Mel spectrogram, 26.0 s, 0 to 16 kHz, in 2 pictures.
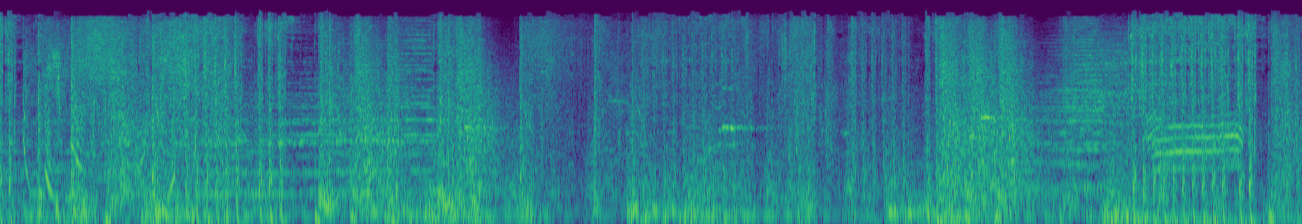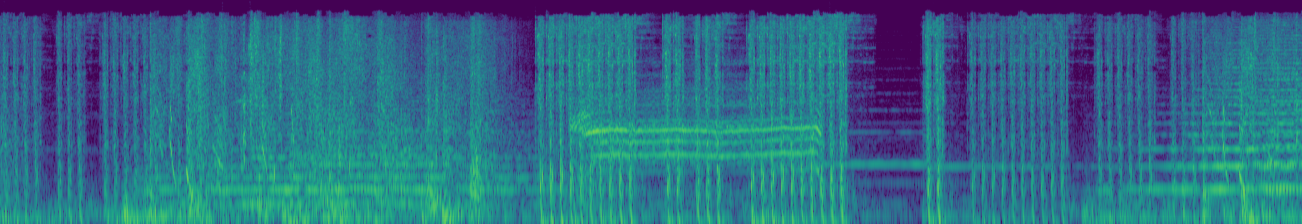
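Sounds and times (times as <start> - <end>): film score music: 0.0 - 26.0
machine-gun bursts: 11.3 - 14.5, 18.4 - 21.6, 22.3 - 25.0.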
